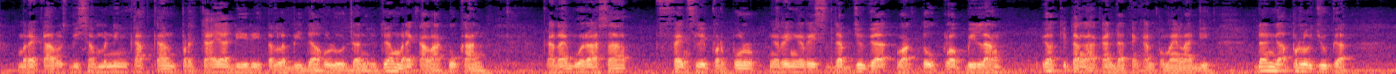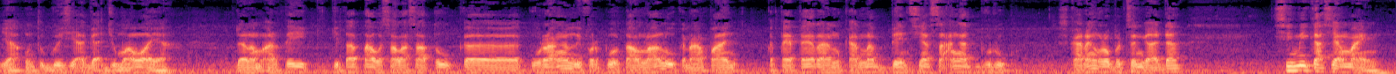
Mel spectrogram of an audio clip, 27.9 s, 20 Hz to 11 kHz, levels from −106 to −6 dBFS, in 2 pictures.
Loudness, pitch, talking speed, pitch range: -23 LUFS, 85 Hz, 140 wpm, 75-95 Hz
